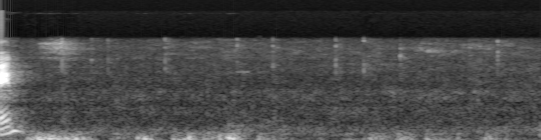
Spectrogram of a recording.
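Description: Faint, scattered clicks and low taps of a stylus writing on a tablet.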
